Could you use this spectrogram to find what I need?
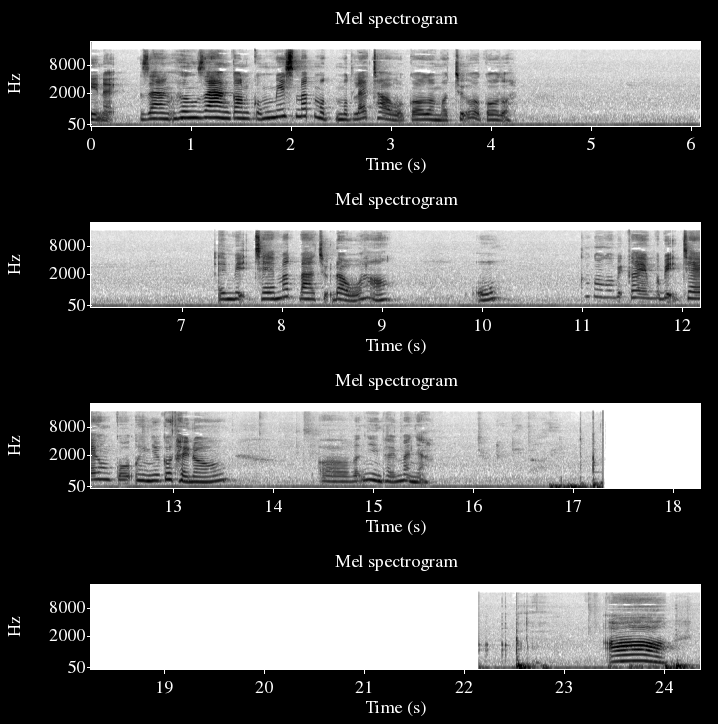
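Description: A young woman speaks clearly and with animation into a close microphone, pausing between phrases.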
